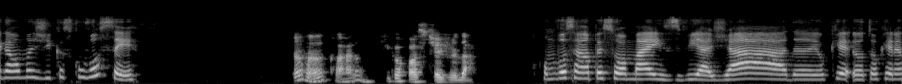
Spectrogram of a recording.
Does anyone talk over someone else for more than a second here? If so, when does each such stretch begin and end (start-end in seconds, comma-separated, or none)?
none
